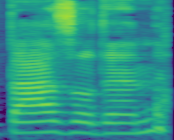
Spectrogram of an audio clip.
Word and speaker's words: Basildon: - Okay, they filmed this scene in Basildon Park in-- - (correcting pronunciation) Basildon!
